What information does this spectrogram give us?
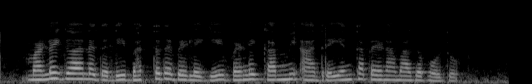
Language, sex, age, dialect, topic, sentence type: Kannada, female, 18-24, Coastal/Dakshin, agriculture, question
